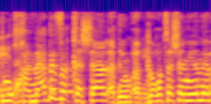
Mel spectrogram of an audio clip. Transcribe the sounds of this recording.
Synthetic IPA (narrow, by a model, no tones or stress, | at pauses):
tmuχanabe̞vakaʃaatniat̪lo̞ʁo̞t͡saʃeanjɛnel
